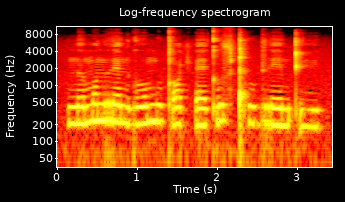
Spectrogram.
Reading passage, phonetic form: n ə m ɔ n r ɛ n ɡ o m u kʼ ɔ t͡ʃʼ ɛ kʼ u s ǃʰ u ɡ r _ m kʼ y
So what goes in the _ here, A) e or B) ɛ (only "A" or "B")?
A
